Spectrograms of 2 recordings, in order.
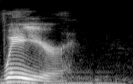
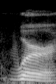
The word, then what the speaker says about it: were: word were now here you're pronouncing the word as where okay it should be were so uh surf companies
